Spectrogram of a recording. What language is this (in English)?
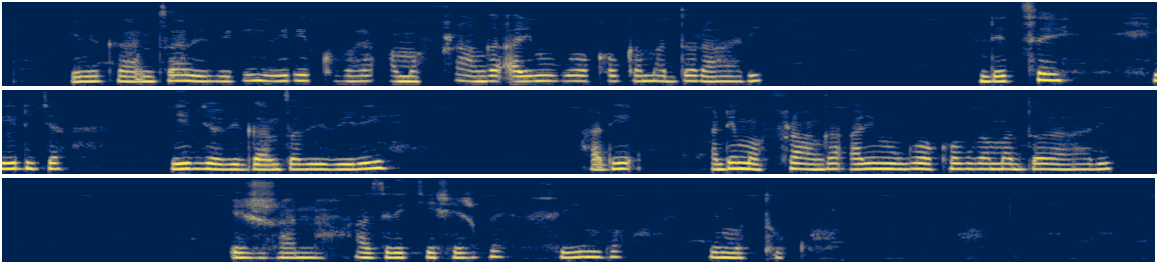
Kinyarwanda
